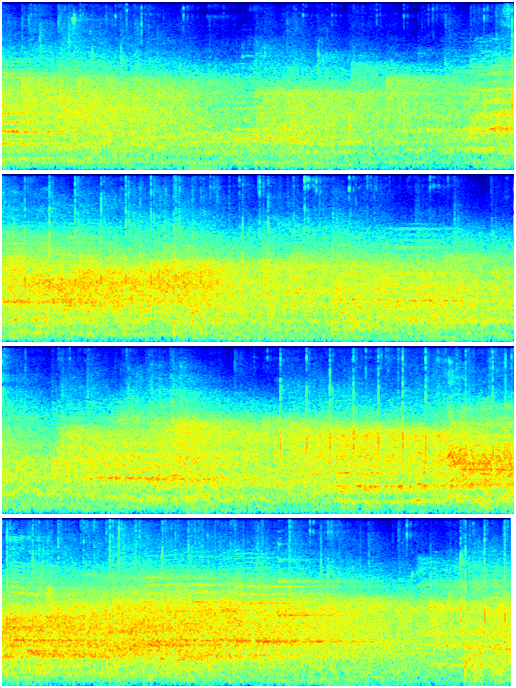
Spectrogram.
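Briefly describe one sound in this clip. A ping-pong ball clicks back and forth on a table.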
